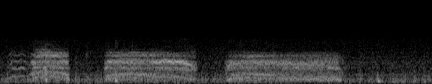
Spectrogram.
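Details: Inside Lily's den, an American black bear with newborn cubs, February 19–20, 2013: three sustained, harmonic, droning cries, the longer two lasting about a second each, then a brief faint squeak.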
